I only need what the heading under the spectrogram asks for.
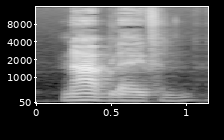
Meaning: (verb) to stay behind (remain after class, as punishment); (noun) detention
- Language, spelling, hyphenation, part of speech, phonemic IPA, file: Dutch, nablijven, na‧blij‧ven, verb / noun, /ˈnaːˌblɛi̯.və(n)/, Nl-nablijven.ogg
